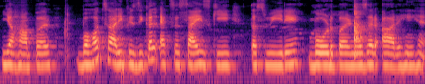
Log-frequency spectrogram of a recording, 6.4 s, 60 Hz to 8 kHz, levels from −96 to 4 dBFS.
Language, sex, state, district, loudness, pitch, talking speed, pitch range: Hindi, female, Haryana, Charkhi Dadri, -20 LUFS, 185 Hz, 130 wpm, 180-190 Hz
